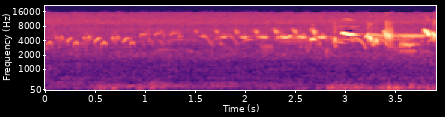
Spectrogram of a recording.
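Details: A Dunnock perched on a yellow rapeseed plant, singing and looking around, gives a fast, high, jangling warble that runs on without a break for four seconds over a steady low rumble of wind or distant traffic.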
